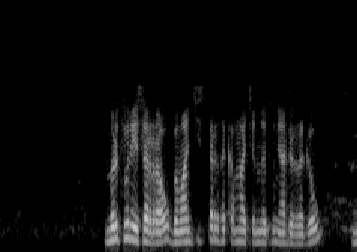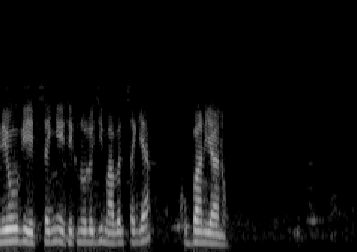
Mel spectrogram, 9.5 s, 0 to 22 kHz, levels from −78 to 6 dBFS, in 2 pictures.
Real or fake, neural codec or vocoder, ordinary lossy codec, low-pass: real; none; Opus, 16 kbps; 5.4 kHz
